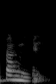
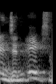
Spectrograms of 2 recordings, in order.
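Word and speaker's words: nginx: kayak engine X ngin ng engine X kan nyebutnya apa ini en X kan satunya apa aja nging bacanya engine X bukan ng ini dua web server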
